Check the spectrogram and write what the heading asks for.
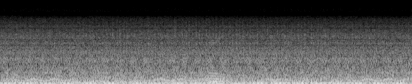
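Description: A Wildcat motorcycle engine drones loudly and steadily for the whole stretch, a dense, rumbling idle with no pauses, revving changes or voices.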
